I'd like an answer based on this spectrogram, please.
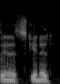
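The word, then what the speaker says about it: Lynyrd Skynyrd: i'm going to go leonard skinner again because i just love him and simple man 1973 again same album uh pronounced linda skynyrd the funny thing about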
